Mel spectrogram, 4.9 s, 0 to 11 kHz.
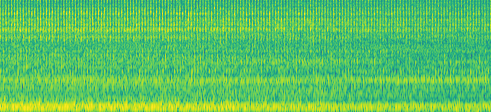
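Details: BMW F10 535d diesel idling after injector replacement: injector holes cleaned, valve cover and intake manifold refitted, diagnostic tool connected for air bleeding. Steady, even idle with light normal combustion clatter and no extra ticking or knocking.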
